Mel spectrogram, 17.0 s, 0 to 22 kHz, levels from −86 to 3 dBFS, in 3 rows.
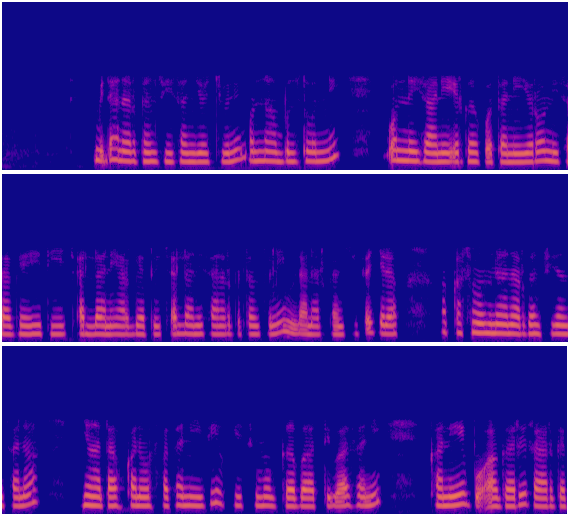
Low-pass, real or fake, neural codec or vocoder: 3.6 kHz; real; none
